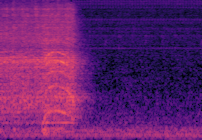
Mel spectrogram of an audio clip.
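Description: The last of the show's music, played through a TV, ends with a sliding note that rises and falls. It cuts off suddenly under a second in, leaving only faint room hiss.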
